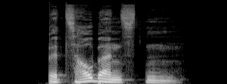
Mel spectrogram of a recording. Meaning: 1. superlative degree of bezaubernd 2. inflection of bezaubernd: strong genitive masculine/neuter singular superlative degree
- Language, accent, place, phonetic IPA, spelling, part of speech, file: German, Germany, Berlin, [bəˈt͡saʊ̯bɐnt͡stn̩], bezauberndsten, adjective, De-bezauberndsten.ogg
